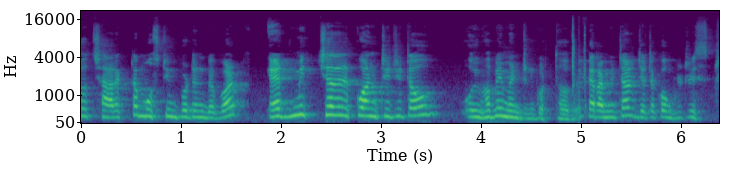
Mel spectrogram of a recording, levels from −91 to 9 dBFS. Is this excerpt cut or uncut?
cut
